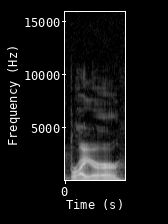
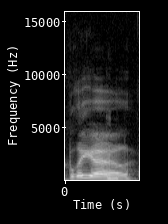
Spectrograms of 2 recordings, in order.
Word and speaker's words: Breyer: That he adopted the French spelling and pronunciation of his name, Breyer. – Breyer, forevermore. It's like brie cheese.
